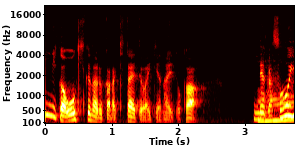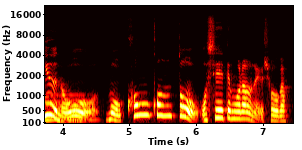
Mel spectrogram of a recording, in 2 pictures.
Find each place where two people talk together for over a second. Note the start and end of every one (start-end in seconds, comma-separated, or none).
3.1-4.7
